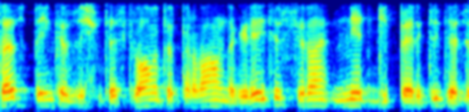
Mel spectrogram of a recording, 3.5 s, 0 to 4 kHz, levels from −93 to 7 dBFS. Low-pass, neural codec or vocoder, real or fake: 3.6 kHz; codec, 16 kHz, 4 kbps, FunCodec, trained on LibriTTS, 50 frames a second; fake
